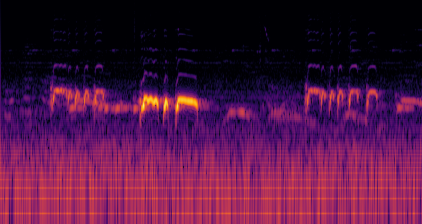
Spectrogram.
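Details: Silver perkutut zebra dove singing on the ground: a soft trilled lead-in, a loud three-note cooing phrase, then another rolling trill from a nearby dove.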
